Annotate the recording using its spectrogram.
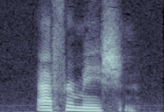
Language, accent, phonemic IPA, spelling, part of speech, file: English, US, /æfɝˈmeɪʃn/, affirmation, noun, En-us-affirmation.ogg
- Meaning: That which is affirmed; a declaration that something is true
